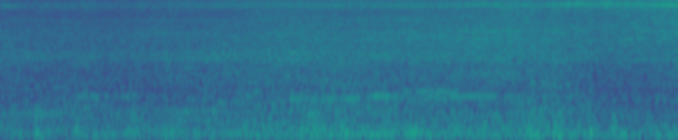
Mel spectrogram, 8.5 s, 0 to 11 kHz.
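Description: E6 series Komachi Shinkansen train pulling out, its cars rolling past close by with a steady running noise of wheels and undercarriage.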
